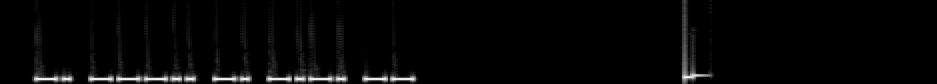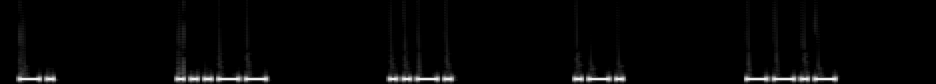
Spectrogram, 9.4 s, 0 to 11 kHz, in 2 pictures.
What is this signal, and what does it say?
Morse code, heard as a keyed tone, about 36 wpm, spaced as for 18 wpm, 700 Hz. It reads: N8NCM N3FRQ
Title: USA Call Signs - 5 Characters - 6x Character Spacing - 35wpm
